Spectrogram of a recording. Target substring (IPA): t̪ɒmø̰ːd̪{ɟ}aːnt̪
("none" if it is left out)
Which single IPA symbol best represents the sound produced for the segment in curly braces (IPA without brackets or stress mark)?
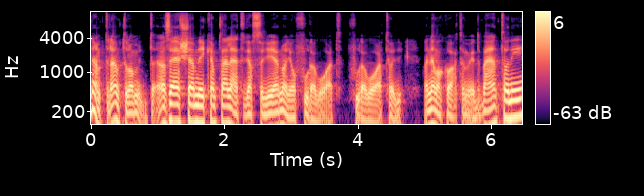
b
